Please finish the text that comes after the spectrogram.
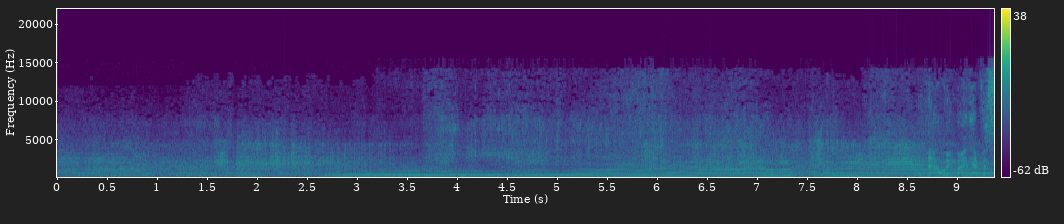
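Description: Race cars, including a BMW and a Porsche 911, howl around Virginia International Raceway, with rising and falling engine pitches as cars pass, under an announcer's commentary.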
